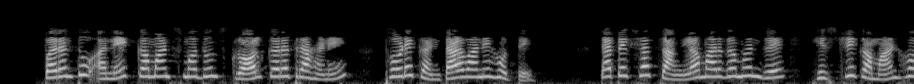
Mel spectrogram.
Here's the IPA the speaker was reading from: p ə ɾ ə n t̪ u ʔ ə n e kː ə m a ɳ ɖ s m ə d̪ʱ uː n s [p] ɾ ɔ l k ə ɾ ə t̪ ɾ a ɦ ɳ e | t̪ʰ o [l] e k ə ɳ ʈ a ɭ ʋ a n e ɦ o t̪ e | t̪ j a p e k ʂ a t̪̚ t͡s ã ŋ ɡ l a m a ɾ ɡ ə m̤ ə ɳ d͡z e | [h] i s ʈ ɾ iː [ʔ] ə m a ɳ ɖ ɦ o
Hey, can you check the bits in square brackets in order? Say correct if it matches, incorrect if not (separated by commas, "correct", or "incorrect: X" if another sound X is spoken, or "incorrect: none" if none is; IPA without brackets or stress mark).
incorrect: k, incorrect: ɽ, correct, incorrect: k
